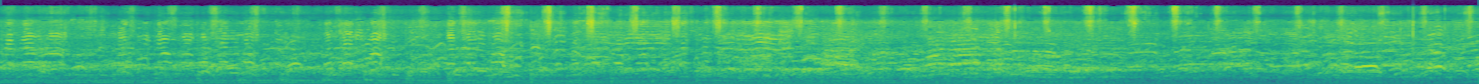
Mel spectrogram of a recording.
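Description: People in a crowd clap their hands.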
